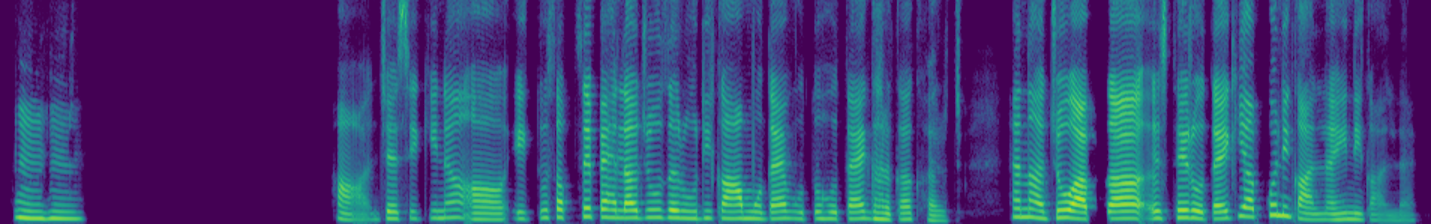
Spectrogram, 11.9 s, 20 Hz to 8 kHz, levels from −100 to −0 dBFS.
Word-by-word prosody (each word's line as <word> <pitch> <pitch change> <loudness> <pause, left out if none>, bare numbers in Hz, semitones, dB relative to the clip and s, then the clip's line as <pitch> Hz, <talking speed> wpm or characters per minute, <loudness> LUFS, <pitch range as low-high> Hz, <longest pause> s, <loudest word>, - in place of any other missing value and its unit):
हुँ, 250 -3 +1
हुँ। 235 -1 -4 2.1
हाँ, - - -5
जैसे 240 0 -4
कि 255 +3 -12
ना 270 +2 -5 0.4
अ, - - -11
एक 230 -1 -8
तो 270 - -6
सबसे 280 +3 -1
पहला 270 -3 +3
जो 275 0 -3
ज़रूरी 255 -2 -1
काम 245 -1 +2
होता 235 -1 -1
है 245 - +3
वो 235 -2 -10
तो 235 +2 -8
होता 230 0 -4
है 240 +1 +1
घर 225 -3 -2
का 215 +2 -5
खर्च, 170 -5 -13 0.4
है 295 - +1
ना? 290 -3 +1
जो 265 +3 +1
आपका 240 0 +7
अ, 250 - -2
स्थिर 270 +2 +1
होता 240 -2 +1
है 240 - +4
कि 320 +6 -6
आपको 305 +3 0
निकालना 210 -9 -3
ही 205 +2 -3
निकालना 90 - -13
है। 90 - -23
245 Hz, 185 wpm, -22 LUFS, 230-265 Hz, 2.1 s, आपका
